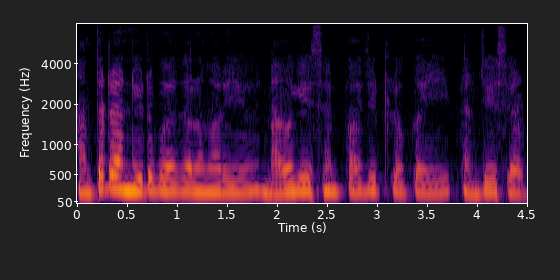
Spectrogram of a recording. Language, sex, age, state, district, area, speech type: Telugu, male, 60+, Andhra Pradesh, West Godavari, rural, spontaneous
